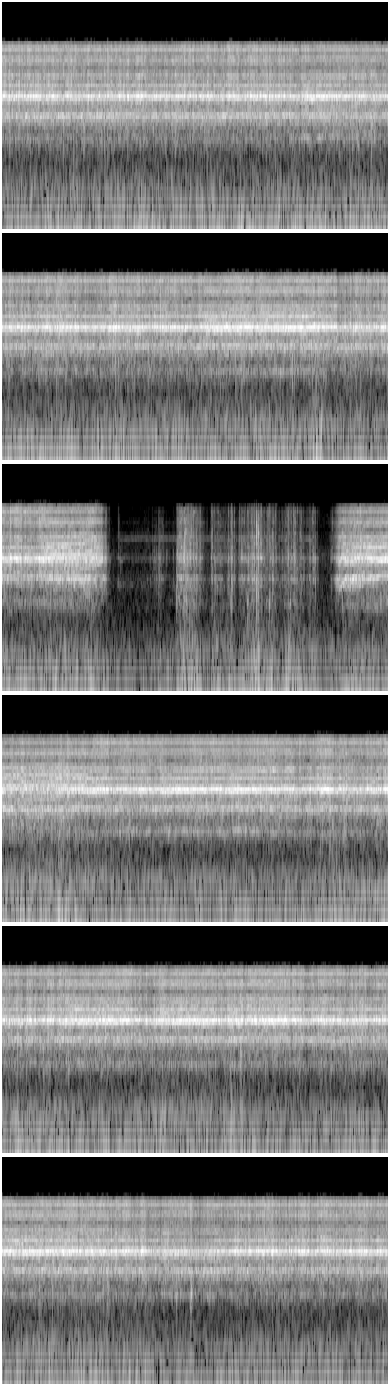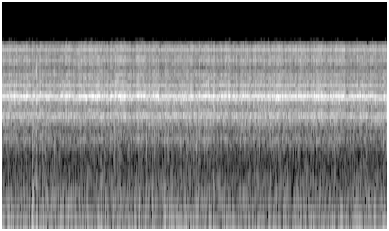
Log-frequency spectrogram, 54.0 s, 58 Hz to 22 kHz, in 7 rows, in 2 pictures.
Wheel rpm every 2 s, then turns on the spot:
160, 160, 160, 160, 160, 160, 160, 160, 110, 20, 20, 120, 160, 160, 170, 160, 160, 160, 160, 160, 160, 160, 160, 160, 160, 160, 160.
18-22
